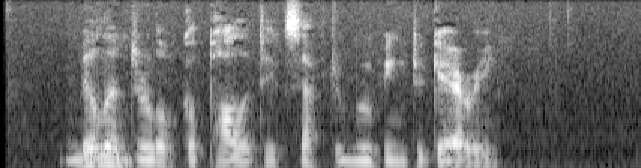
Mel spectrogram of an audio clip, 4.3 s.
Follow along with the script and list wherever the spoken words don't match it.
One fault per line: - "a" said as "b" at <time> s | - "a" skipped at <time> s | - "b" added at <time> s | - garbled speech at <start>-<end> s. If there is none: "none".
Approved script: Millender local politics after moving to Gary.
none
